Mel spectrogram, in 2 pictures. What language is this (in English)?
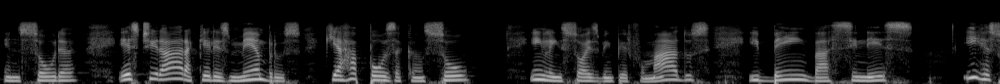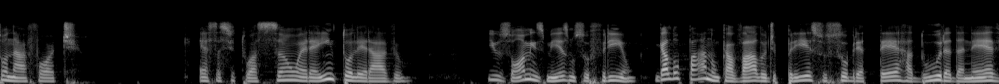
Portuguese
